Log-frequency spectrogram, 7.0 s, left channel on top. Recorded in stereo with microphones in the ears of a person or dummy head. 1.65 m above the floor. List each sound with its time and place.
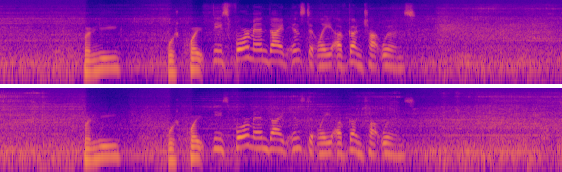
1.1 s a man speaking: 30° left (ahead or behind)
2.7 s a woman speaking: 50° left (ahead or behind)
